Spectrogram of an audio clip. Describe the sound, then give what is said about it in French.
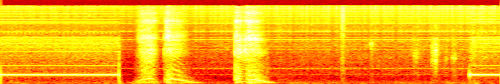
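A steady ringback tone sounds on a telephone call, then stops. A few short vocal groans and breaths follow before the tone returns at the end. “Ça sonne, hein.”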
